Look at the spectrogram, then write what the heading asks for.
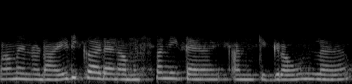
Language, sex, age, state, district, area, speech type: Tamil, female, 18-30, Tamil Nadu, Cuddalore, rural, conversation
